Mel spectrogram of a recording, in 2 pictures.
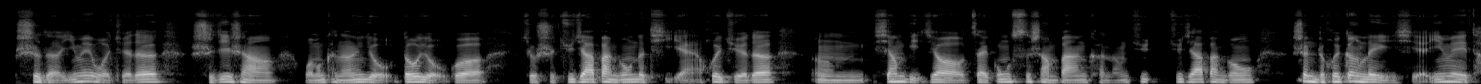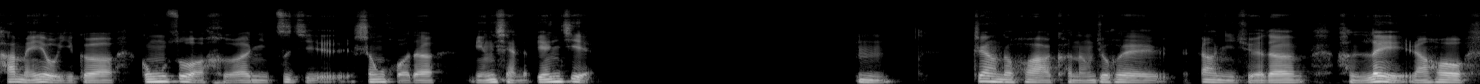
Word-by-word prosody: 是 125 - +1
的， 100 -4 -1
因 110 +7 -3
为 135 0 +2
我 105 -7 0
觉 95 +1 -5
得 120 +3 +5 0.3
实 105 - -6
际 120 +3 +1
上 95 -6 0 0.3
我 - - -3
们 100 +2 -1
可 105 - -5
能 100 +4 +2
有 105 -5 +2
都 120 +1 +6
有 105 -4 +2
过 95 -2 +2 0.3
就 100 - -4
是 100 +1 -6
居 115 +4 -3
家 115 -1 +6
办 115 -1 +4
公 110 +2 +1
的 110 - +2
体 - - -11
验， - - -6
会 120 -3 +1
觉 100 -4 -1
得 110 +2 +4 0.4
嗯， 95 -2 -3
相 130 0 +2
比 105 -5 -3
较 100 -4 +3
在 100 +2 -1
公 115 +4 0
司 120 0 -3
上 115 -6 -2
班， 100 +1 0
可 95 - -10
能 90 +2 -10
居 115 +2 -8
居 120 -1 -4
家 115 0 +3
办 115 -3 -1
公， 105 +1 -1 0.4
甚 130 -5 +3
至 110 - +2
会 125 +3 +3
更 130 -1 +4
累 115 -3 +5
一 90 -1 -7
些， 90 - -10
因 120 +2 0
为 120 -4 +3
它 115 +3 -2
没 105 -2 0
有 110 -5 +3
一 90 0 -9
个 95 -1 0 0.2
工 125 +2 +4
作 125 -6 +2
和 95 +2 -4
你 95 -2 -6
自 115 +4 -7
己 100 -3 -10
生 120 -1 -1
活 105 -6 -4
的 95 +1 0 0.3
明 95 +2 -2
显 100 -5 -2
的 100 - -9
边 115 +2 +3
界。 125 0 -1 2.6
嗯。 105 +2 -3 0.8
这 145 - 0
样 130 -3 +4
的 110 -1 +1
话 105 -2 -1
可 100 - -10
能 95 0 -5
就 110 +1 0
会 100 -3 0 0.5
让 110 -2 -1
让 100 - -2
你 90 -1 -5
觉 90 0 -3
得 100 +1 +1 0.3
很 95 -2 -7
累， 115 -6 +7
然 100 0 -1
后 100 -2 +3
105 Hz, 185 characters per minute, -23 LUFS, 95-115 Hz, 2.6 s, 累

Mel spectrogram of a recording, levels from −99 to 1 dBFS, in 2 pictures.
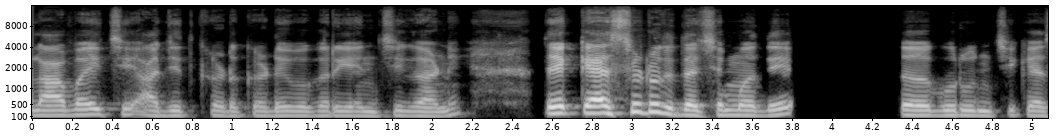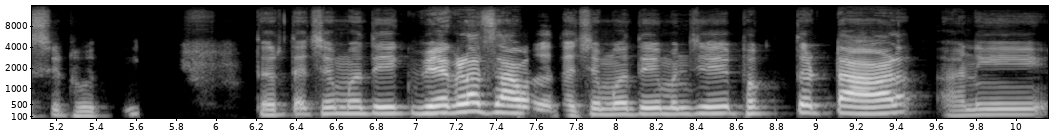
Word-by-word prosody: लावायचे 170 +3 -2
अजित 150 0 -6
कडकडे 140 -1 -7
वगैरे 140 0 -7
यांची 135 +1 -7
गाणी. 135 +3 -6 0.4
ते 215 - +7
कॅसेट 225 +4 +5
होते 200 -8 +2
त्याच्यामध्ये, 160 0 -1 0.6
त्या 160 -1 +2
गुरूंची 155 -1 -5
कॅसेट 150 +1 -6
होती. 135 +5 -10 0.6
तर 165 - -2
त्याच्यामध्ये 205 +2 0
एक 210 +1 -2
वेगळाच 250 +5 +6
आवाज 225 -3 +5
आहे. - - -2
त्याच्यामध्ये 185 +4 0
म्हणजे 205 +2 0
फक्त 210 +2 -3 0.2
टाळ 215 0 +7 0.3
आणि 175 +3 -5
175 Hz, 150 wpm, -22 LUFS, 150-210 Hz, 0.6 s, ते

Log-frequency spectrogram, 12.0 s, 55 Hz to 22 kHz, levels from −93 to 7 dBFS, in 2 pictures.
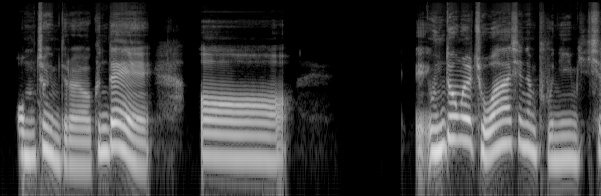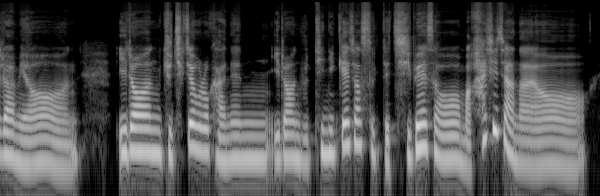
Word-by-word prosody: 엄청 195 +3 +2
힘들어요. 150 -5 -2
근데 220 - +3 0.5
어 180 -2 +1 1.3
이 - - -5
운동을 290 +7 +6
좋아하시는 245 +2 +2
분이시라면 170 -5 -4 0.4
이런 215 0 +3
규칙적으로 220 +3 -1
가는 170 -1 -4
이런 180 0 -3
루틴이 200 +6 -5
깨졌을 255 -3 -2
때 155 - -6
집에서 185 0 0
막 140 -4 -4
하시잖아요. 150 - -2
185 Hz, 250 characters per minute, -21 LUFS, 165-220 Hz, 1.3 s, 운동을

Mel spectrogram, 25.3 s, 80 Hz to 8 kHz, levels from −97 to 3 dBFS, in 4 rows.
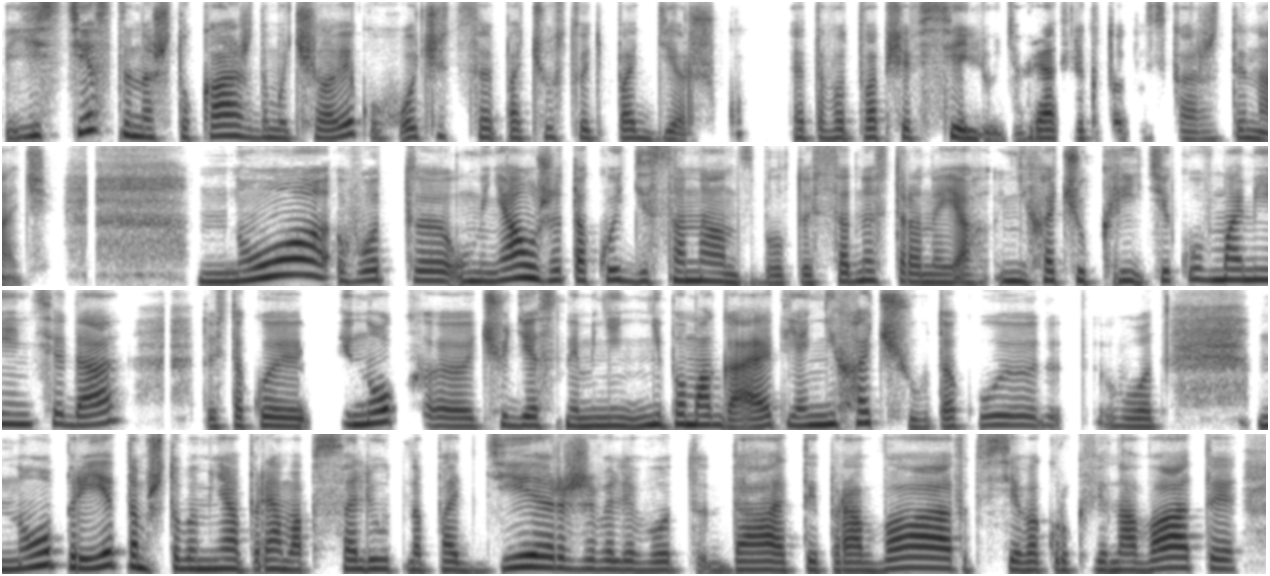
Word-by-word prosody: естественно, 220 - +1
что 185 - 0
каждому 180 -4 +1
человеку 175 +3 0
хочется 185 +2 -4
почувствовать 175 -1 -7
поддержку. 160 - -6 0.2
Это 175 0 -6
вот 175 +2 -6
вообще 185 -1 0
все 175 +3 +1
люди, 140 -5 -5
вряд 170 +3 -1
ли 165 - -6
кто-то 165 -2 -11
скажет 155 0 -8
иначе. 160 -5 -5 0.7
Но 245 - +4
вот, 200 +2 -4
э, 200 -1 +1
у 175 - -5
меня 190 +7 +4
уже 225 -5 +4
такой 210 +1 -1
диссонанс 185 -2 -1
был, 155 0 -8
то 160 0 -8
есть, 160 - -6
с - - -8
одной 195 +3 0
стороны, 170 -4 -3
я 165 - +1
х 160 - -14
не 190 -1 -1
хочу 200 +2 0
критику 195 +5 -4
в 215 - -6
моменте, 215 0 +1
да, 205 +7 +1 0.4
то - - -11
есть 160 0 -7
такой 175 -1 0
пинок, 230 +5 +2
э, 170 -1 -1
чудесный 180 0 -1
мне 175 +1 -1
не 180 +4 0
помогает, 195 -3 +2
я 180 -1 -1
не 195 +2 +4
хочу 170 -10 0
такую, 180 +3 -4
э, - - -13 0.2
вот. 165 -4 -5 0.5
Но 205 +9 +3
при 225 -7 +2
этом, 250 -4 +5
чтобы 195 0 +1
меня 195 +1 +2
прям 185 0 0
абсолютно 190 0 -1
поддерживали: 185 +3 +2
"Вот, 170 0 -5
да, 175 +1 +2
ты 170 +1 -5
права, 195 +6 +4
вот 175 - -12
все 180 - -1
вокруг 175 0 -5
виноваты, 190 +4 +3
185 Hz, 165 wpm, -21 LUFS, 170-205 Hz, 0.7 s, этом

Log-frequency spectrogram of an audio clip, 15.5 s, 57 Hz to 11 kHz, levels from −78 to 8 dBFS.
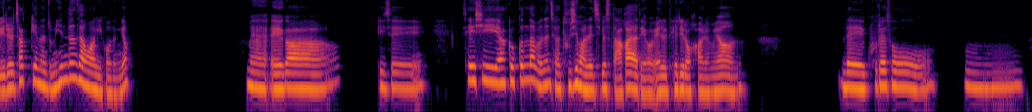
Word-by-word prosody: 일을 175 +4 +1
찾기는 245 -3 0
좀 175 +1 0
힘든 270 +6 0
상황이거든요. 170 - +1 1.7
네 185 -5 +1
애가 175 +3 +2 0.6
이제 180 +1 -5 0.5
3:00 250 -1 +1
에 - - +3
학교 230 +2 +2
끝나면은 250 -6 +1
제가 185 -4 -2
2:30 195 -1 +2
에 165 - +2
집에서 175 +2 -3
나가야 170 +4 +5
돼요 145 -2 -3
애를 155 +1 0
데리러 170 -1 0
가려면. 155 +2 -2 1.4
네 185 -5 +3
그래서 190 -1 -1 0.4
음 185 +1 -5
180 Hz, 195 characters per minute, -24 LUFS, 170-205 Hz, 1.7 s, 나가야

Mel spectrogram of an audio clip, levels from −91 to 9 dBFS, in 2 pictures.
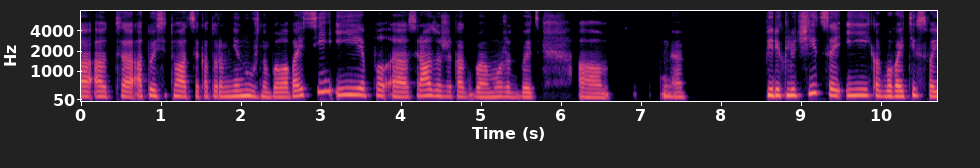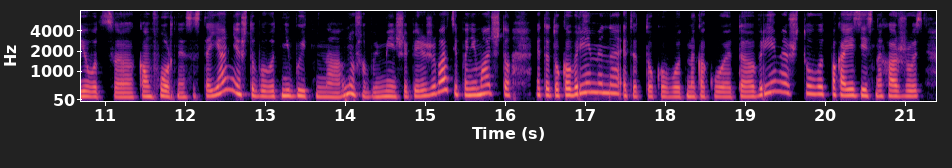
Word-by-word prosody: от 165 -2 -2
от 175 +1 0
той 195 -2 +2
ситуации, 170 -2 -2
в - - -25
которую 165 0 -3
мне 175 +2 +1
нужно 170 -4 +2
было 155 +1 -1
войти, 210 - -1
и 220 -6 +2
по 195 -2 -4
э, 160 -2 +2
сразу 185 +3 0
же 165 -1 -7
как 160 -1 -5
бы, 150 -1 -2
может 155 0 -4
быть, 145 -1 -4 0.5
эм, 140 -3 -3 0.6
эна 150 -2 -4 1.0
переключиться 205 +5 +3
и 200 +2 +2
как 190 -3 -3
бы 175 - +3
войти 170 +3 +3
в 195 - -5
свое 170 -4 +1
вот 160 -1 -3
с 145 -2 -3
комфортное 165 -1 0
состояние, 235 - 0
чтобы 200 -6 -2
вот 170 +3 -3
не 190 -1 +5
быть 180 -1 +1
на 155 -3 -3
ну, 245 +5 +4
чтобы 155 -6 -6
меньше 165 0 -1
переживать 240 - +2
и - - +3
понимать, 230 +4 +3
что 220 -5 -2 0.3
это 215 -2 0
тока 200 +2 +4
временно, 285 +2 +3
это 170 -3 -3
тока 165 0 -4
вот 155 -1 -3
на 160 -2 0
какое-то 160 0 -2
время, 295 - -1
что 255 -1 -2
вот 240 -1 +1
пока 230 -3 +3
я 200 0 +5
здесь 195 -1 +1
нахожусь. 180 0 0
180 Hz, 165 wpm, -24 LUFS, 160-210 Hz, 1.0 s, не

